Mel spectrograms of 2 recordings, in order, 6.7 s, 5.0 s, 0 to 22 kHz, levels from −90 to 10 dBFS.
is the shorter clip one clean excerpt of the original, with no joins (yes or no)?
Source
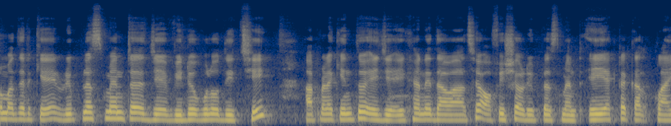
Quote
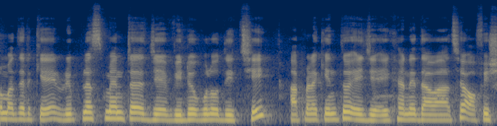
no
